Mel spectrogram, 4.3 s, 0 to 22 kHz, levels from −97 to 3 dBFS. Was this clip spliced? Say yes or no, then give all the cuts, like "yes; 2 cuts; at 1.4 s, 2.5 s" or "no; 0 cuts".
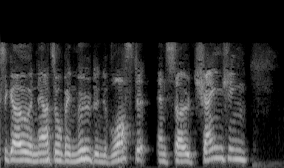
no; 0 cuts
